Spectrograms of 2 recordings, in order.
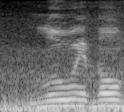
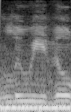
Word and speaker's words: Louisville: By the way, you guys understand how to pronounce Louisville, Kentucky? You understand how that works? It's not Louisville, Kentucky. It's Louisville. Doesn't really have syllables. It's just one big Louisville. That's how you say it.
